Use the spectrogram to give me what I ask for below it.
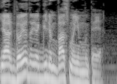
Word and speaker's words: mute: doya doya Gülün basmayın muteye Mut diye okunur da ben hani mute yazıyor cihaz üstüne diye söyledim yok çok Teşekkür ederim Kolay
